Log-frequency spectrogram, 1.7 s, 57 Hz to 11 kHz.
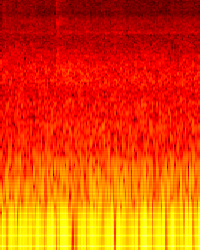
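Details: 1992 Pontiac Trans Am that had been running rich and misfiring, after a fix: deep loud V8 rumble with raspy, uneven puffing at idle, spitting old fuel from the exhaust; hole in the catalytic converter, exhaust leak.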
